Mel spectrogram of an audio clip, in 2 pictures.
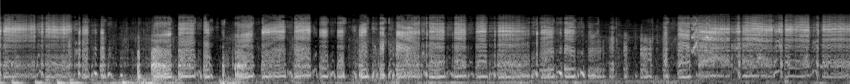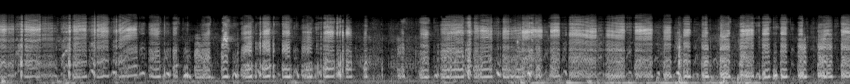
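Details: European hamster (Cricetus cricetus), calls.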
